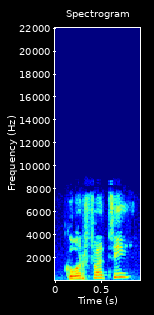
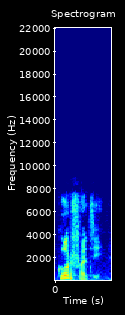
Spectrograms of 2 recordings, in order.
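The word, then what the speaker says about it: غرفتي: so in this case if you say Gore fatty with the long e sound you're saying my room you see gore fatty but it's good fatty meaning it's just a short I sound good fatty because the preposition makes you say good fatty instead of course I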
